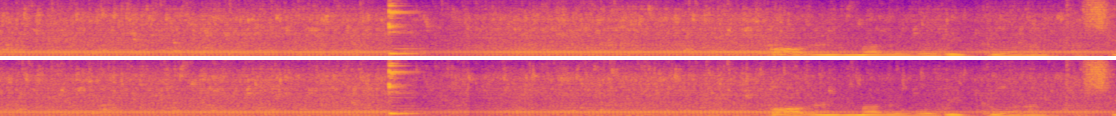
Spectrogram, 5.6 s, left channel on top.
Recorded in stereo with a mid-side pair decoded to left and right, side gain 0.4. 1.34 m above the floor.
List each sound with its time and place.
1.9 s a cowbell: 15° right, 2 m
3.9 s a man speaking: 30° right, 1.4 m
